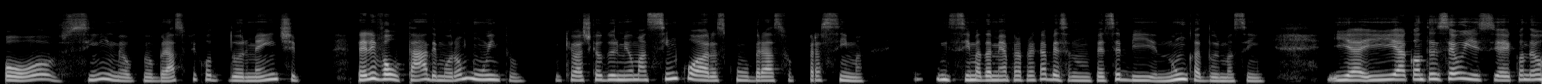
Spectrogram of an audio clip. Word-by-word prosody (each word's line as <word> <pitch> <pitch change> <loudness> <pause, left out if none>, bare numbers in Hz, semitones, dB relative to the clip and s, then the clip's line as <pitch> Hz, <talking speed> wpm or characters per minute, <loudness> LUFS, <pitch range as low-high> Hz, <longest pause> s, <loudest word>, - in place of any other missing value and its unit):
Pô, 195 +3 +2
sim, 210 +9 -3
meu. 165 -5 -4
Meu 165 -1 -4
braço 160 +5 -4
ficou 220 -4 -7
dormente, 185 +6 -1 0.6
pra 210 - +5
ele 255 +5 +7
voltar 225 -3 +3
demorou 200 0 -1
muito, 215 - +1 0.3
porque 190 0 -10
eu - - +1
acho 195 0 -2
que - - -5
eu 210 - +1
dormi 210 0 +2
umas 210 -1 -1
5 255 +5 +1
horas 190 -5 +3
com 195 -1 -5
o - - -5
braço 180 0 -3
para 195 0 -4
cima, 175 -4 -4 0.7
hu 220 - +2
em - - +5
cima 210 0 +1
da 195 +1 +1
minha 200 0 +1
própria 205 0 -4
cabeça, 215 -5 -2
não 175 -1 -3
percebi, 185 0 -1
nunca 195 +5 +4
durmo 165 -1 -3
assim. 155 -1 -7 0.6
E 200 +1 +2
aí, 200 +4 +3
aconteceu 230 +3 +2
isso, 215 -4 -1
e - - +2
aí 190 -1 0
quando 220 +3 -2
eu 230 +1 +2
200 Hz, 180 wpm, -25 LUFS, 180-220 Hz, 0.7 s, ele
